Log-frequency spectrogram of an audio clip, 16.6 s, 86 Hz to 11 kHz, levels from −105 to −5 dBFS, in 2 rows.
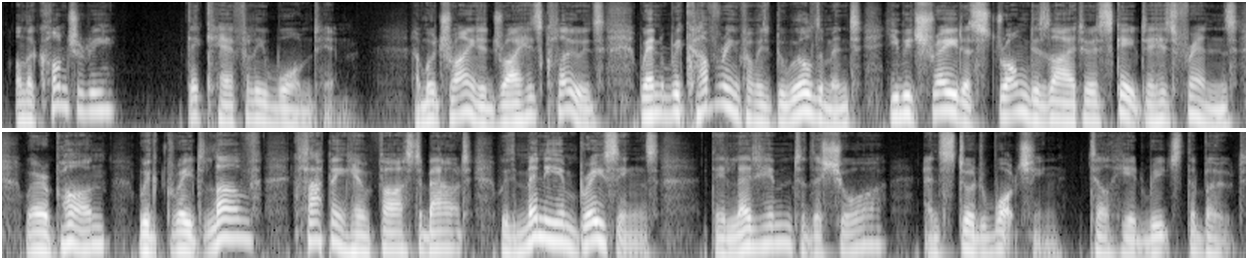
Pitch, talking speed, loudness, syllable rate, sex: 120 Hz, 200 wpm, -19 LUFS, 6.1 syllables/s, male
